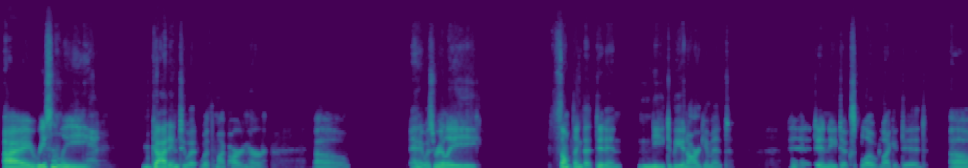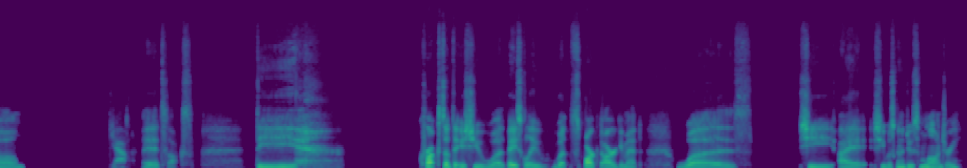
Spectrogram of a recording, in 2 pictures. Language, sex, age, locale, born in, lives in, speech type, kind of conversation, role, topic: English, male, 45-49, en-US, United States, United States, conversation, advice, user, How can I discuss a recent disagreement with my partner?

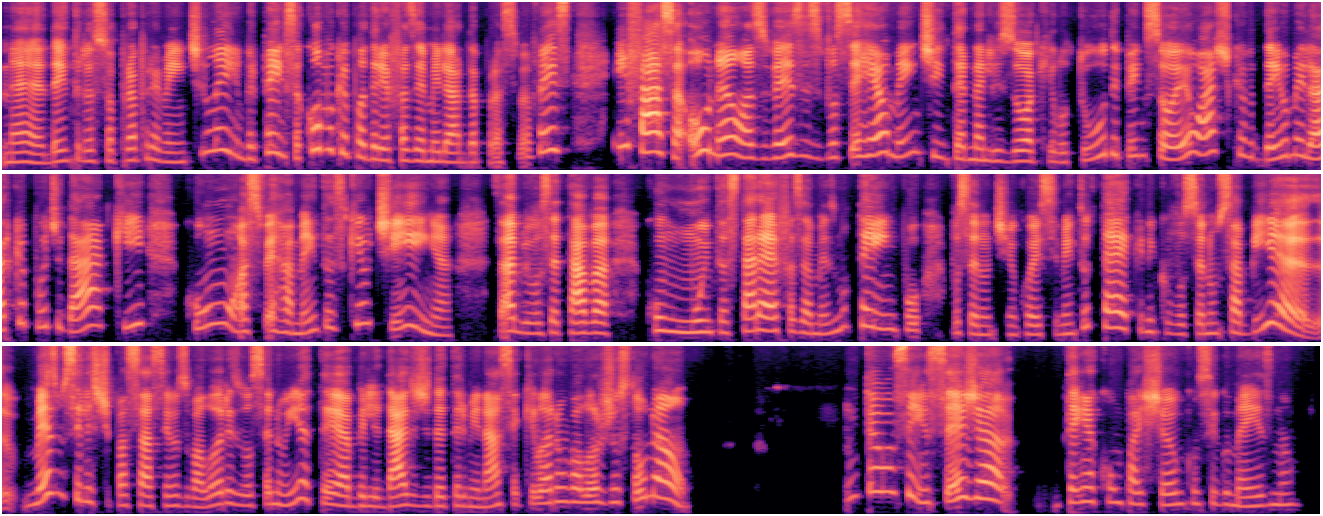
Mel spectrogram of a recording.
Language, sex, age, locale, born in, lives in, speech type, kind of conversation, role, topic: Portuguese, female, 35-39, pt-BR, Brazil, United States, conversation, advice, advisor, Como posso lidar com o medo da rejeição quando recebo críticas?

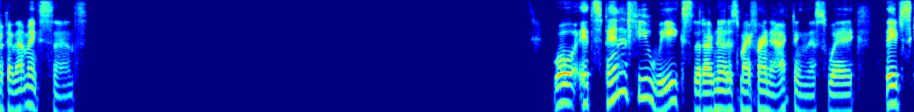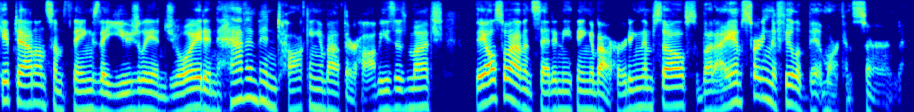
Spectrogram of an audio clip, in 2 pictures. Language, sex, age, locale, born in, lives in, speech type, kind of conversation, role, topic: English, male, 35-39, en-US, United States, United States, read, expert-assistant, asker, How can you support a friend who is feeling down?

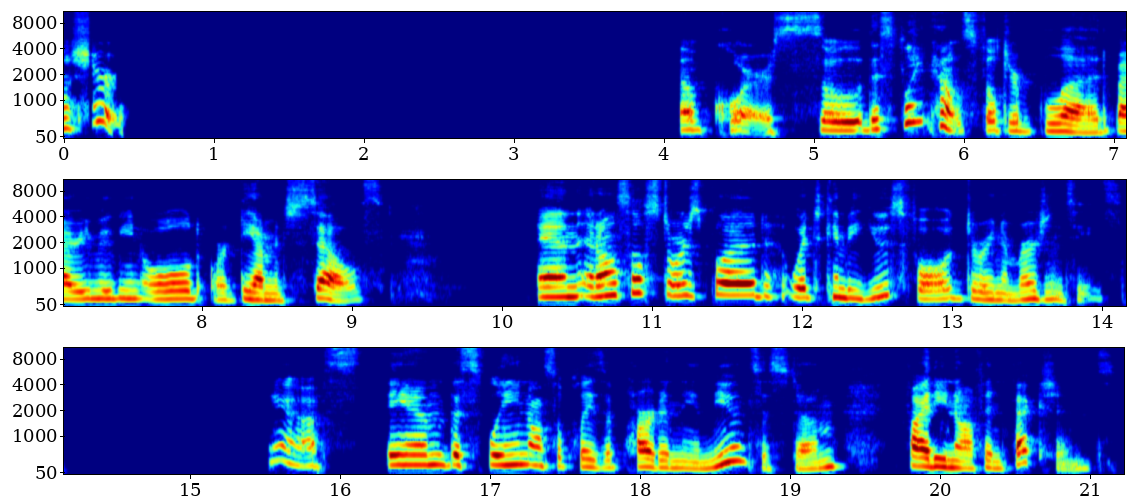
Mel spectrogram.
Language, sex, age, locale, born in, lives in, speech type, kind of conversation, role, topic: English, female, 45-49, en-US, United States, United States, read, expert-assistant, expert, What is the purpose of the spleen?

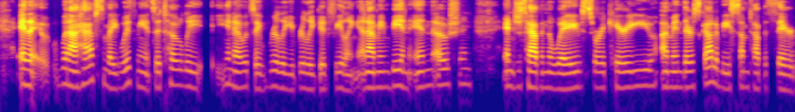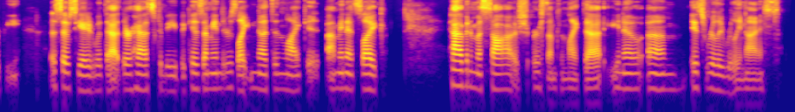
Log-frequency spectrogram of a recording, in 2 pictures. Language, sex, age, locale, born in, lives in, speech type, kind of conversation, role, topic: English, female, 30-34, en-US, United States, United States, conversation, unstructured, none, Where was the last place you felt truly relaxed, and why?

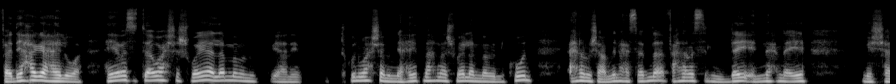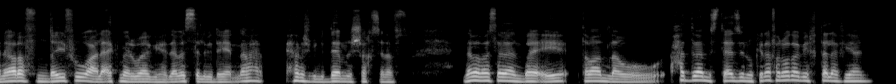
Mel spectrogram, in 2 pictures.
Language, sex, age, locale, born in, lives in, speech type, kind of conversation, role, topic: Arabic, male, 20-24, ar-EG, Egypt, Egypt, conversation, podcast, guest, إزاي بتتعامل مع ضيوف بييجوا فجأة في البيت؟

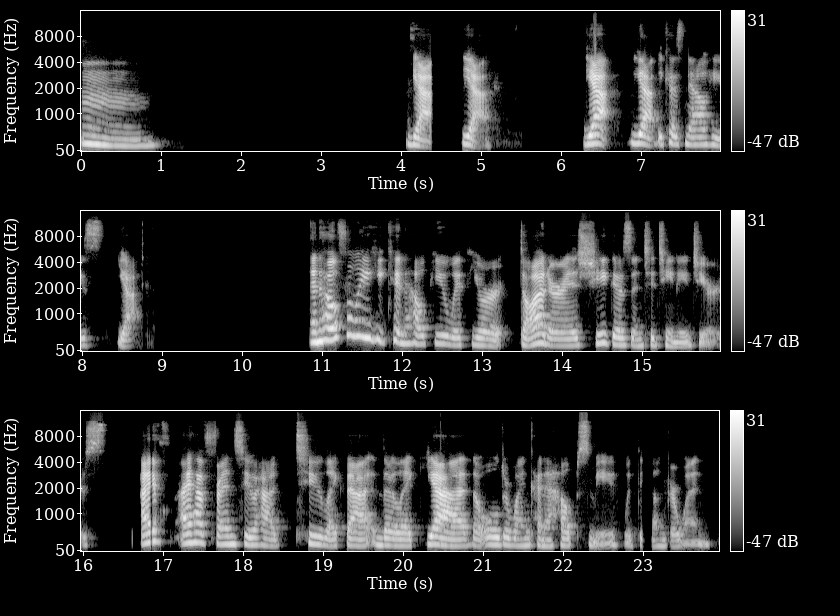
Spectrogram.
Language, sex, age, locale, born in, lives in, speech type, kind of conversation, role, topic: English, female, 45-49, en-US, United States, United States, conversation, podcast, host, How have your biggest mistakes helped you grow or change your perspective?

